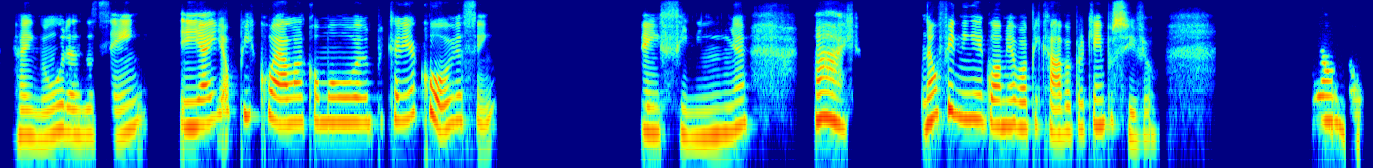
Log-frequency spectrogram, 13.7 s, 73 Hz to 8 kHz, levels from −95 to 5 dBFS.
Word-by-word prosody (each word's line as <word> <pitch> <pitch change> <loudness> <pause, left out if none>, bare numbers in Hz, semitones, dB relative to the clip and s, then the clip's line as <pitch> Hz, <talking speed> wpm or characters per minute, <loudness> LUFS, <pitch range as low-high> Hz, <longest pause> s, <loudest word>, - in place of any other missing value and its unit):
ranhuras, 185 +1 -3
assim. 195 +7 -5 0.4
E 235 +1 +3
aí 265 +6 +5
eu - - 0
pico 320 -1 -4
ela 265 0 +6
como 265 0 0
eu 260 0 -3
picaria 280 +3 -3
couve, 275 - +3
assim. 285 +4 -9 1.5
Bem 200 -1 0
fininha, 190 +5 -5 0.7
ai, 285 -3 +5 0.8
não 275 +6 +5
fininha 310 -4 +3
igual 265 -3 +3
a - - +2
minha 240 +1 0
vó 230 - +2
picava 205 -5 -1
porque 225 +4 -6
é - - +4
impossível. 180 -9 -4 1.6
É 275 0 +2
um 275 -1 +1
dom 165 -4 -14
250 Hz, 120 wpm, -22 LUFS, 195-275 Hz, 1.6 s, ela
